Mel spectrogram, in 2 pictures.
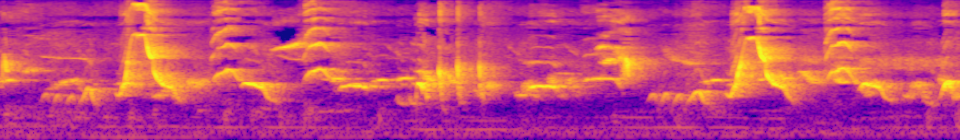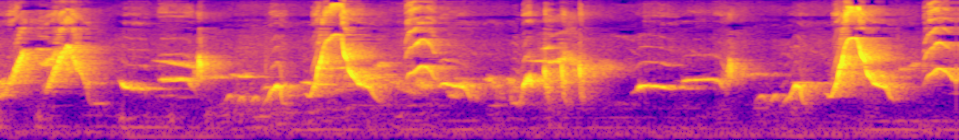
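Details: White-rumped shama from Medan repeating harsh, scratchy phrases that mix grating buzzes with upward-swept whistles, in quick bursts about every second.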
